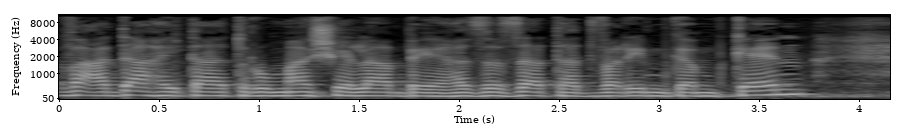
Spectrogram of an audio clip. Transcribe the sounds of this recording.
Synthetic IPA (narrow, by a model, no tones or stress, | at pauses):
vaʕad̪aɦajt̪at̪ɾumaʃelabeɦazazat̪had̪vaɾimɡamken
